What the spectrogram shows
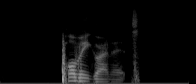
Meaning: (noun) The fruit of the Punica granatum, about the size of an orange with a thick, hard, reddish skin enclosing many seeds, each with an edible pink or red pulp tasting both sweet and tart
- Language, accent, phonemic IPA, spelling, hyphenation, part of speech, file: English, Received Pronunciation, /ˈpɒmɪ(ˌ)ɡɹænɪt/, pomegranate, po‧me‧gra‧nate, noun / adjective, En-uk-pomegranate.ogg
